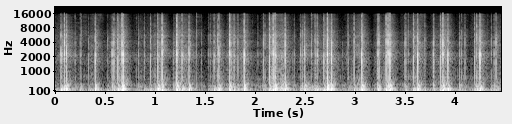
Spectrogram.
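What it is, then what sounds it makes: Plastic lid of a paperboard canister. Fast tapping with nails and fingertips on the rim of the green plastic lid of an Orzo Bimbo paperboard canister. The taps come as quick, uneven bursts of dry clicks, each with a low hollow thump under a bright crackly edge that dies away almost at once.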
